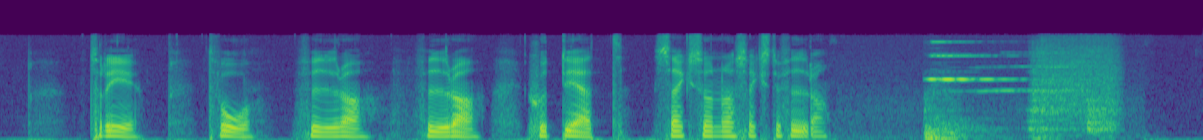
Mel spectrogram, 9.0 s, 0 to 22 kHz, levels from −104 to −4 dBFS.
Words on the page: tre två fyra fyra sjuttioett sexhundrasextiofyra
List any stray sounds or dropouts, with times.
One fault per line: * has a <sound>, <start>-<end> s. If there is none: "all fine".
* has a squeak, 6.9-8.5 s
